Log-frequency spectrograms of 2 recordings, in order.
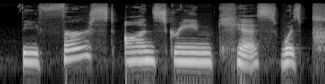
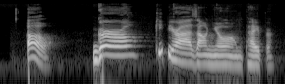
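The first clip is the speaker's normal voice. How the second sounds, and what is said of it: Imitating her mother's accent. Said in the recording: “give me the accent, she'd say it in”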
